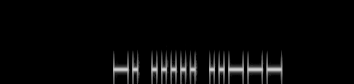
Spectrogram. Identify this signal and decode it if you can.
Morse code, heard as a keyed tone, about 25 wpm, 700 Hz. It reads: N52
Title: Common Cut Numbers - 3-Digit 25wpm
